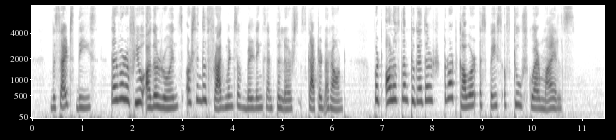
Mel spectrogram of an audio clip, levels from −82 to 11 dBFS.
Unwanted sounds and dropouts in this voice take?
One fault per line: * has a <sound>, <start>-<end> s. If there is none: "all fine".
all fine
